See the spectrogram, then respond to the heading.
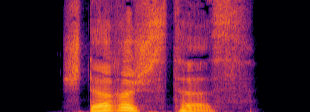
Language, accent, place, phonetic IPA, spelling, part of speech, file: German, Germany, Berlin, [ˈʃtœʁɪʃstəs], störrischstes, adjective, De-störrischstes.ogg
- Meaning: strong/mixed nominative/accusative neuter singular superlative degree of störrisch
